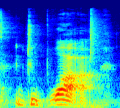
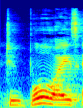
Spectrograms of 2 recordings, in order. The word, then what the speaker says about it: Du Bois: And this is why the Du Bois family of Great Barrington, Massachusetts, pronounced it Du Bois and not Du Bois, as it is usually pronounced.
